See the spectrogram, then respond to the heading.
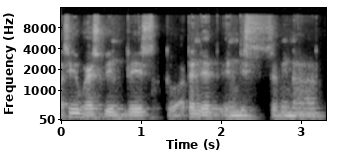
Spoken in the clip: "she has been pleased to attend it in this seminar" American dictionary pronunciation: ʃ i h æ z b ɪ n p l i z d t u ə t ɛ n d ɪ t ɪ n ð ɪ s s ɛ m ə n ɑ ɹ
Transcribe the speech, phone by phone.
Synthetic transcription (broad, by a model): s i h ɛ s b ɪ n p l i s t u ə t ɛ n d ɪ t ɪ n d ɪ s s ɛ m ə n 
